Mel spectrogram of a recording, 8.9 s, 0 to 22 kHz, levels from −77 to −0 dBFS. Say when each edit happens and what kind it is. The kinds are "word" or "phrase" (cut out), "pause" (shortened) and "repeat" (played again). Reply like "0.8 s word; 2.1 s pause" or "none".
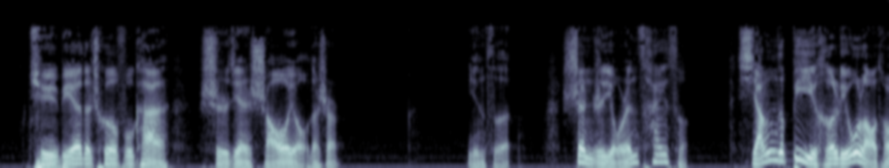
none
